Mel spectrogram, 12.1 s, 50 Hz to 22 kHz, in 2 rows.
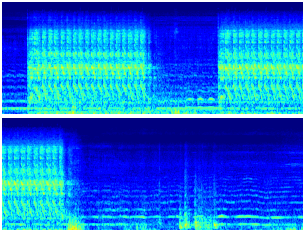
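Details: BMW K100 café racer build, fuel injected, ignition on and fuel pump running: two bursts of steady starter cranking at about four turns a second that never catch. Fuel can be smelled. No spark because the kill-switch positive supply, pin 10 on the ignition unit, was not connected.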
